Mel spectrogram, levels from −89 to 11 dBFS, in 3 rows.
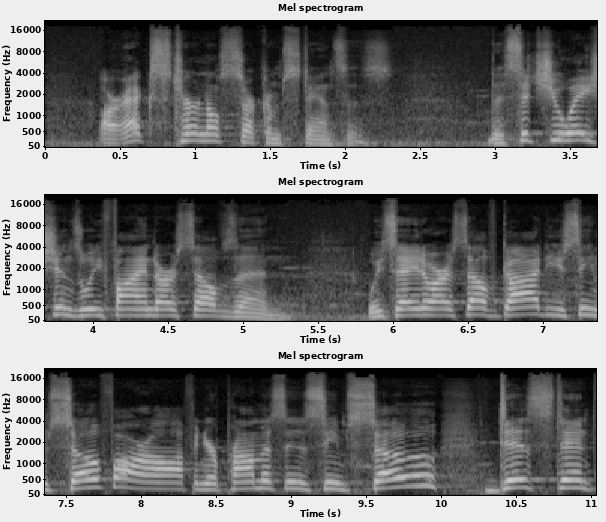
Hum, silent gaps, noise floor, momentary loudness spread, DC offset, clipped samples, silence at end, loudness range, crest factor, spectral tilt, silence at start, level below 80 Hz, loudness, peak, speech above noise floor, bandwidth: none; none; -44 dBFS; 11 LU; under 0.1%; under 0.1%; 0 s; 4 LU; 18 dB; -3.5 dB/octave; 0 s; -62 dBFS; -21 LUFS; -4 dBFS; 23 dB; 19 kHz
